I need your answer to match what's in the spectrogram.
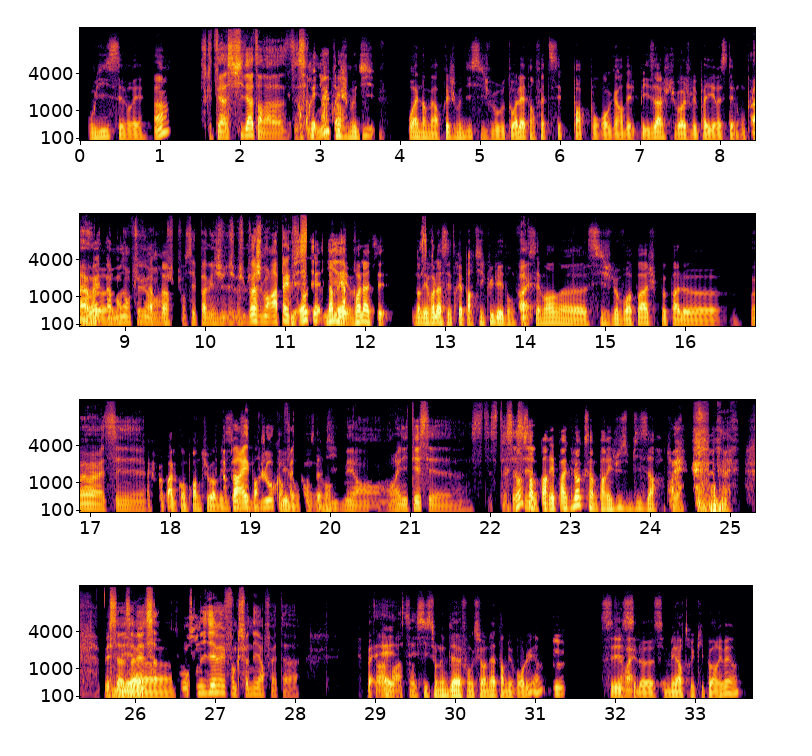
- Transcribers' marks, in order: other background noise; chuckle
- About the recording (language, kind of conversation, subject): French, unstructured, Quelle destination t’a le plus émerveillé ?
